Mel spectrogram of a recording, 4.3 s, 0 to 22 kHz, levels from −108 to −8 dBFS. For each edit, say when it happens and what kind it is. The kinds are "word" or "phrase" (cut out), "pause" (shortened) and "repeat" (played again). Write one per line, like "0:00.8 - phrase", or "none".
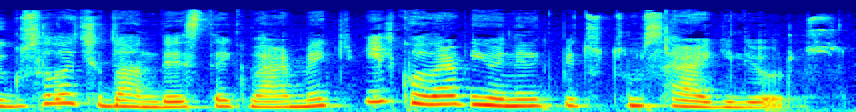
0:01.7 - word
0:02.4 - word

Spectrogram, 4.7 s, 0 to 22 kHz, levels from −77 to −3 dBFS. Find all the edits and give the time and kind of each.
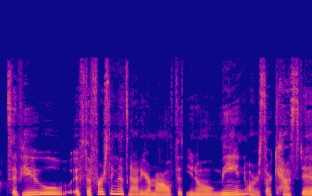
0:01.9 - word
0:02.7 - word

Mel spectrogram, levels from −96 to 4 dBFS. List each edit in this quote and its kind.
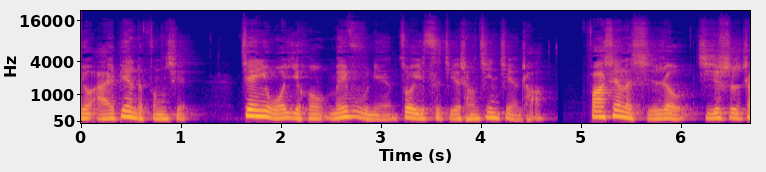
none

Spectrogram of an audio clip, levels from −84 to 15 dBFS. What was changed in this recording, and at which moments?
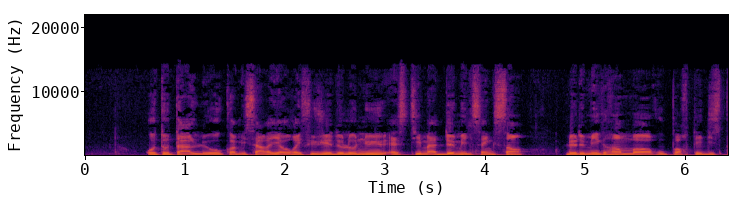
0:04.9 - word

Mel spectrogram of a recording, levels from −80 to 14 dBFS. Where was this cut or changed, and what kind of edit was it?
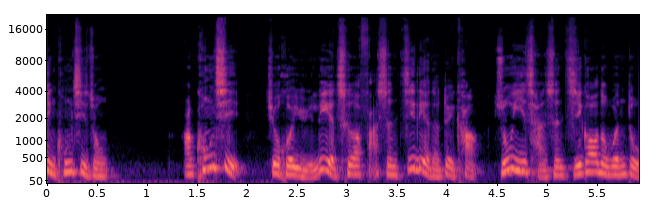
0:04.4 - pause

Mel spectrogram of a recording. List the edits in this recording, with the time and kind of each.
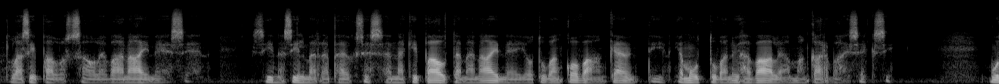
0:02.2 - pause
0:06.7 - pause

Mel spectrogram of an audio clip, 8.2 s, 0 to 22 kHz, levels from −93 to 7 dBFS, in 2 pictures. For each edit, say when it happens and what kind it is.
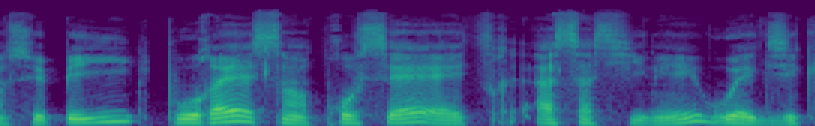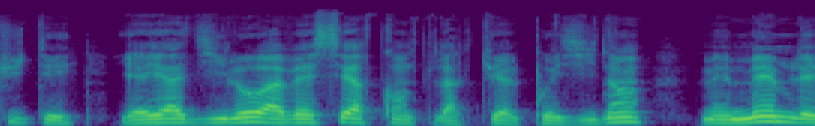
0:06.0 - phrase

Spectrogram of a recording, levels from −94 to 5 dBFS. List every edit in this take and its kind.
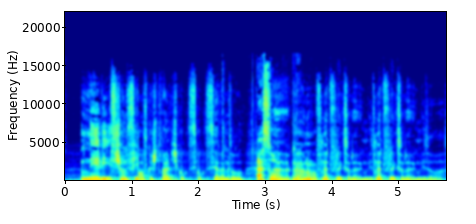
0:01.1 - word
0:02.0 - repeat
0:02.5 - word
0:03.4 - word
0:04.6 - repeat

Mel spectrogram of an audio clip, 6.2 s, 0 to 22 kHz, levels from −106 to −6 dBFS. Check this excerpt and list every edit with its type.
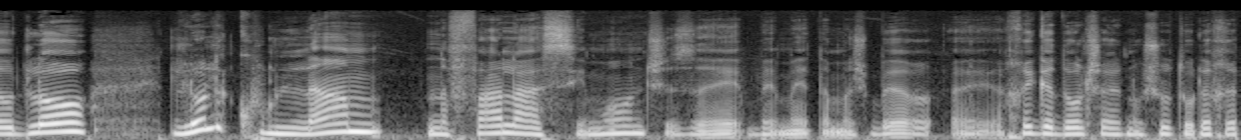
0:04.7 - pause

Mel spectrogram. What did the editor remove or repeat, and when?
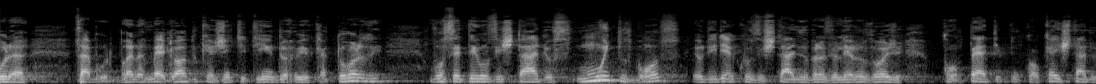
0:06.9 - pause

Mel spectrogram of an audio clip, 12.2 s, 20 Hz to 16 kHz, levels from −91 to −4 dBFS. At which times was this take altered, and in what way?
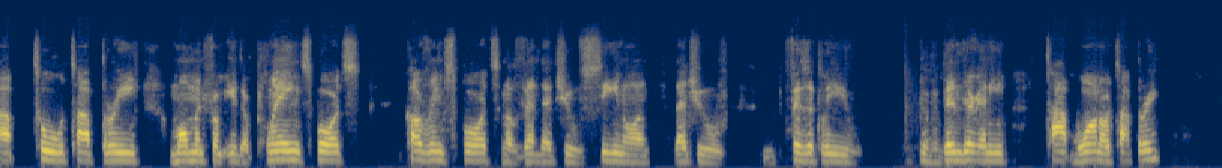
0:05.0 - word
0:07.8 - word

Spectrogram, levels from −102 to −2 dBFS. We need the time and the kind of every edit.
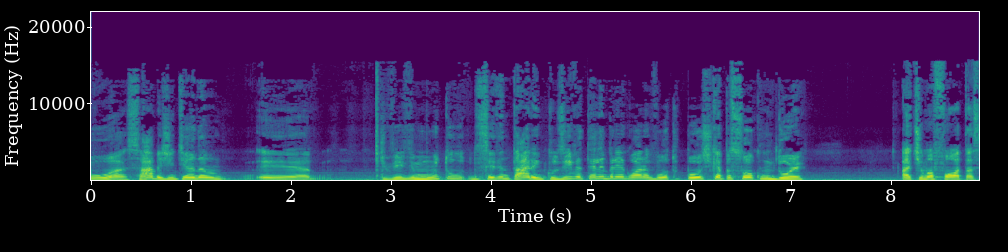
0:02.9 - word
0:05.6 - word
0:06.2 - phrase
0:06.6 - word

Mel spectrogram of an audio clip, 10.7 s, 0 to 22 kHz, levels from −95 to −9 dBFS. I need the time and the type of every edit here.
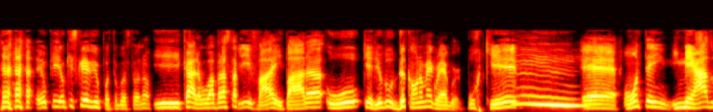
0:03.6 - phrase
0:06.1 - word

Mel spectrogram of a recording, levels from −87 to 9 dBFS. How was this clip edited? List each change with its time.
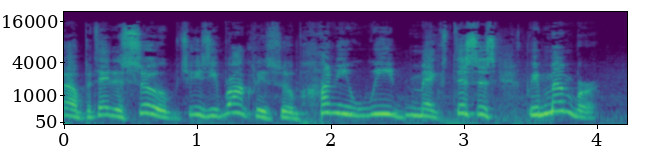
0:02.6 - word

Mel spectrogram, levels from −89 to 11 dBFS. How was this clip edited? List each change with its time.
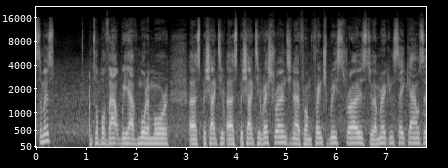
0:03.8 - repeat

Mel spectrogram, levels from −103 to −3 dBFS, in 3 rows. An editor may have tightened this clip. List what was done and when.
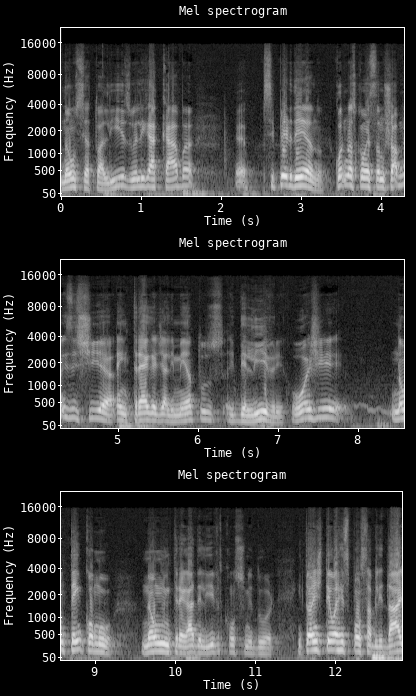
0:03.4 - pause
0:05.0 - word
0:10.6 - phrase

